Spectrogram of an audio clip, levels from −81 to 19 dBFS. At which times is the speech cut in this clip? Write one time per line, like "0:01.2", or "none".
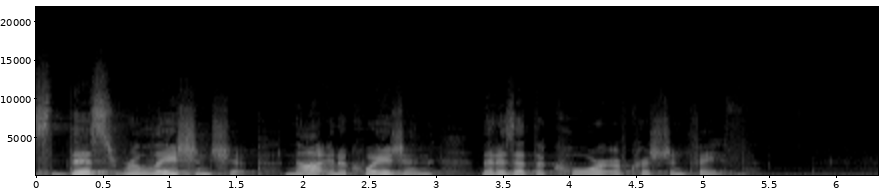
none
